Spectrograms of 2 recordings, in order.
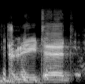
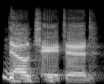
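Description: First: Mexican wrestler voice. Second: Booming luchador announcer; Mexican wrestler voice. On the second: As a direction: growl it like a masked wrestler. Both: Pretend. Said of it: "in your very best Mexican wrestler voice".

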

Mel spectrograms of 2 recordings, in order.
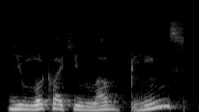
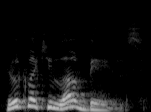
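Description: First: Incredulous repeat. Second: Coworker quote. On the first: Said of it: "That's an insult if I've ever heard one". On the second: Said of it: "a coworker was like". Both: Retold or imitated.

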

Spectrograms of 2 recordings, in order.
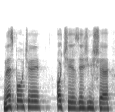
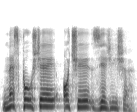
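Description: First: "nespouštěj" slowly, at everyday pitch; measured repeat. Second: NESPOUŠTĚJ stretched slowly and pitched up; emphatic exhortation. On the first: Preacher repeating scripture to listeners, "nespouštěj" measured and level. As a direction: say "Nespouštěj oči z Ježíše" deliberately, less stretched. Repeats the exhortation less stretched. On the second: Preacher urging listeners by scripture, "nespouštěj" slow and drawn out. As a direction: draw out "nespouštěj oči z Ježíše" very slowly. Urges congregation with scripture, then repeats. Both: Shown as a demonstration.

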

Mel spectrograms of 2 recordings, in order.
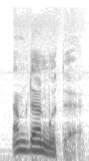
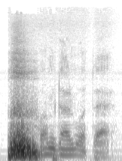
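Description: First: Said in the usual way. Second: Deep letting go. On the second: Shown as a demonstration. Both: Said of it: "demo letting go".

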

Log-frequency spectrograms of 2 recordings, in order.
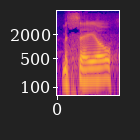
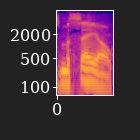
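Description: First: Meseo, repeated as meh-SAY-oh; repeat the word. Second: Meseo, said slowly as meh-SAY-oh; Greek word. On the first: Preacher modeling the Greek word Meseo for the crowd to repeat. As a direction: echo Meseo back to the crowd. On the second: Preacher teaching the crowd the Greek word meseo, spelled out clearly. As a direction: sound out meseo syllable by syllable. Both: Shown as a demonstration. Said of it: "Can you say that?".

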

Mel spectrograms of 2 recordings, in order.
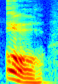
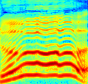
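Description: First: Coming down. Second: Very high, loud "Oh!"; high squealed "Oh!"; going up in the air. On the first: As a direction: drop "Oh!" down as if landing with a bump. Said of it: "as he came down, he said". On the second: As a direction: shoot "Oh!" right up high, as if flung upward. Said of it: "as he went up in the air". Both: A narrator's reading.

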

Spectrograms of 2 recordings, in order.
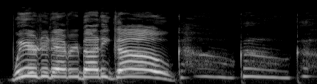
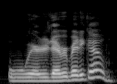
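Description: First: High call fading into an echo. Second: Said in the usual way. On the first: Shown as a demonstration. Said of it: "Get it? The echo?". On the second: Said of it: "you're like".

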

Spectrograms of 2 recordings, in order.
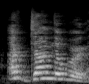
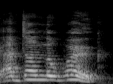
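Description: First: Louder, higher insistent repeat; emphatic. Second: Said in the usual way. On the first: Real, not acted. To the camera, insisting on her effort: raised emphatic voice. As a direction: hammer the point home, louder.

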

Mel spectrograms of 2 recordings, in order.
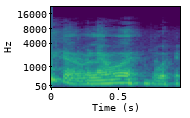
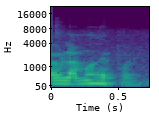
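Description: First: Laughing through the repeat of the line. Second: Cool, dismissive brush-off line; curt brush-off. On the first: Real, not acted. Friend repeating his own brush-off line, laughing. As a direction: say it again while cracking up. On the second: Pretend. Friend pretending to dump a crying partner, cool brush-off. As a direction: shut her down flatly and move on. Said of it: "le digo".

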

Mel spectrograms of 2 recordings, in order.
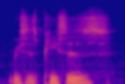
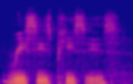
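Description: First: "Reese's Pieces" as REE-siz PEE-siz; short-ending pronunciation. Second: "Reese's Pieces" as REE-seez PEE-seez; long-ee ending pronunciation. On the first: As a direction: end both words of "Reese's Pieces" in a short -iz. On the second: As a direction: end both words of "Reese's Pieces" in a long -eez. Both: Shown as a demonstration. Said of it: "There are right answers, people".

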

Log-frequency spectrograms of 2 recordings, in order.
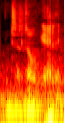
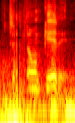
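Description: First: A breathless whispered echo of himself; whispered repeat. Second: Said in the usual way. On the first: Real, not acted. Ranting podcaster whispers the line again to himself. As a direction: whisper it under your breath.

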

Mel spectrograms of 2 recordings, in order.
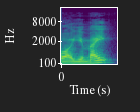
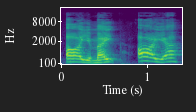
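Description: First: Said in the usual way. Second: Higher and louder, rising goading jab; heated taunt. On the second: Real, not acted. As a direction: push it up, really wound up. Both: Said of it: "got a little bit heated there".

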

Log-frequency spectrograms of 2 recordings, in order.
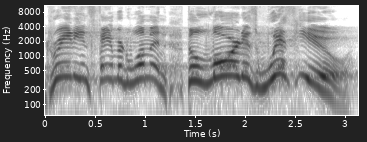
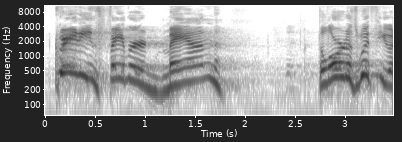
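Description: First: Slow, ringing angel proclamation, a touch louder; grand angel greeting. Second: Drawn-out, slightly raised angel voice; a hammed-up heavenly herald; mock angel greeting. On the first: Acted. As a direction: announce it like a heavenly herald. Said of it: "Gabriel appeared to her and said". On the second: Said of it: "if an angel showed up in my house".

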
